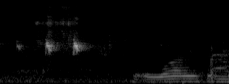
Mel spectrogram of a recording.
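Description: A small bird chirping: three short, high chirps in quick succession in the first second.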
